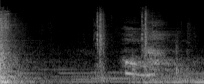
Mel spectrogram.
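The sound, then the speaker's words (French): A door is shut in a house, giving a faint, dull thump followed shortly by a second soft knock against a quiet background with a low hum. “Asseyez-vous et laissez-moi fermer la porte.”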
